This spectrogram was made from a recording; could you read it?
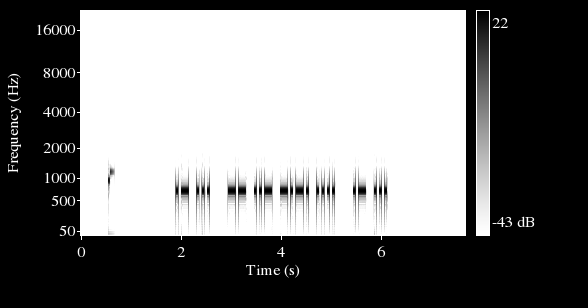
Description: Morse code, heard as a keyed tone, about 22 wpm, 700 Hz. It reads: AS MUCH AS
